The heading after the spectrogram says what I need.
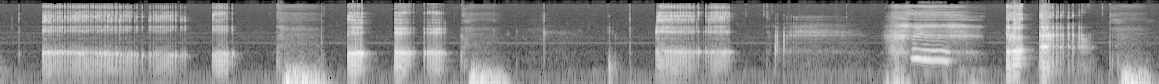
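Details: Deliberate belching after dinner, including burp-talked words: a series of loud burps, some long and drawn out, separated by short pauses; repeated voluntary belching on command.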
